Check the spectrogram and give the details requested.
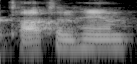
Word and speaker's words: Tottenham: Is it Tottenham or Tottenham? How do you pronounce that?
